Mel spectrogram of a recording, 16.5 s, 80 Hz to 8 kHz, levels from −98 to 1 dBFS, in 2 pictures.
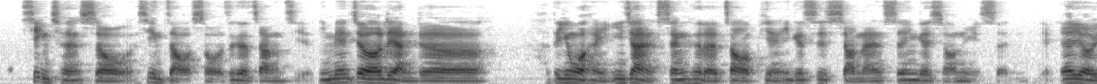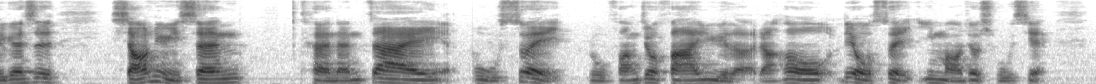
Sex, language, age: male, Chinese, 20-39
